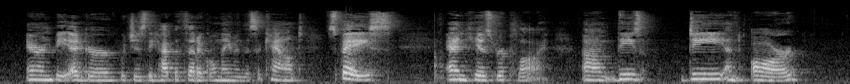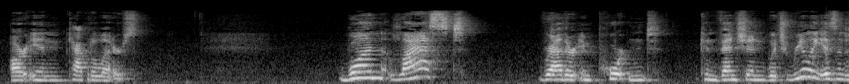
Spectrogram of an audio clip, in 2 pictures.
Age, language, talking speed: 40-59, English, 115 wpm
